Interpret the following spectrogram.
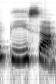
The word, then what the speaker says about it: pizza: හැබැයි ඒක actually අපි ඉංග්‍රීසියෙන් කියනකොට pizza සා එකක් නෙවෙයි තියෙන්නේ, EZ එකක් තියෙන්නේ. So you have to say it properly. හරියට අපි ඒක pronounce කරන්න ඕනේ. It's pizza. Pizza.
